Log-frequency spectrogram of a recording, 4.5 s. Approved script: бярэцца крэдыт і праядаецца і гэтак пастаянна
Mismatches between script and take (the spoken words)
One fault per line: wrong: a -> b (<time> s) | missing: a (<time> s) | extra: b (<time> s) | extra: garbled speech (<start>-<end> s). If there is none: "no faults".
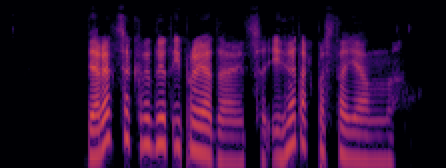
no faults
